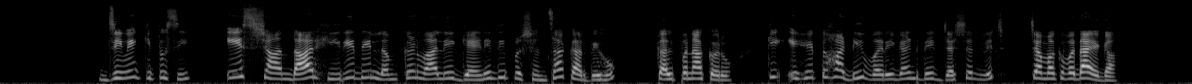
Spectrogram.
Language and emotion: Punjabi, happy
